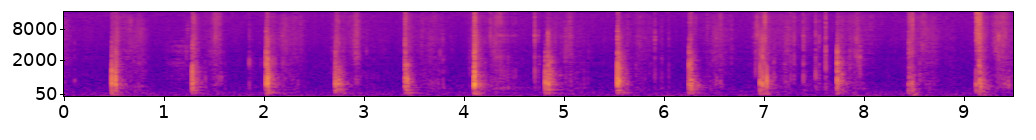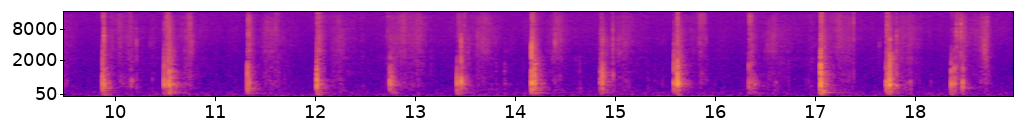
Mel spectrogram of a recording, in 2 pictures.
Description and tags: lino 14a lightshoes walk
Walking on linoleum: light shoes. Recorded with a ZOOM H2 in a basement of a house, normalized with Audacity.
walking, steps, walk, step, footsteps, footstep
